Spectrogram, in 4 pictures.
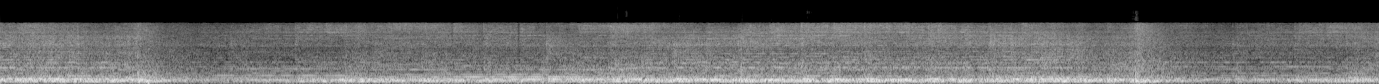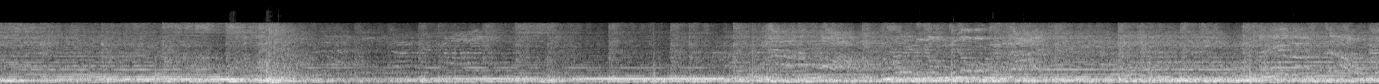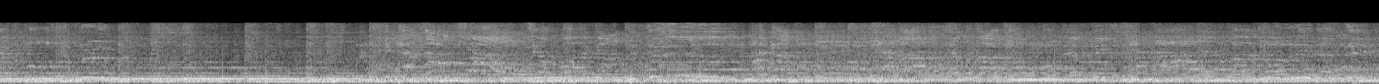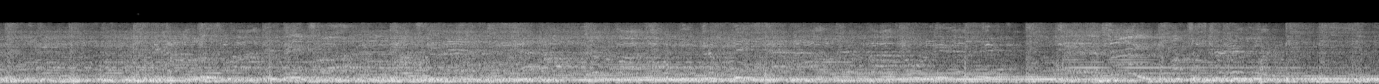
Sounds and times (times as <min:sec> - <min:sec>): Rock and roll: 0:00.0 - 0:55.1.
